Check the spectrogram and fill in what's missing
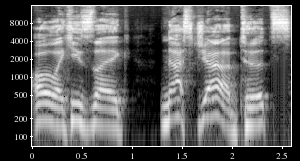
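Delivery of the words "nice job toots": very heavy put-on Brooklyn accent. Quoting a cartoon character's annoying accent: imitating a brooklyn accent. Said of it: "he's super, like, Brooklyn".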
